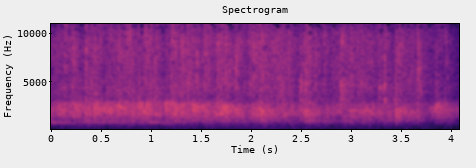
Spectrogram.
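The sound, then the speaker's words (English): Applause from an audience welcoming a guest speaker onto a stage: dense, steady clapping that holds at an even level throughout, easing slightly toward the end. “Well, thank you for the applaud and hello.”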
